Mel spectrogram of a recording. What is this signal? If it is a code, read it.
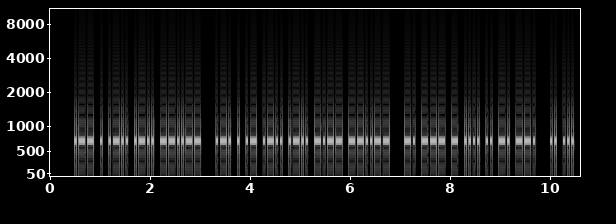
Morse code, heard as a keyed tone, about 28 wpm, 700 Hz. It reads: WELL, REALLY, NOTHING IS
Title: Sentences from Top 600 Words 28wpm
